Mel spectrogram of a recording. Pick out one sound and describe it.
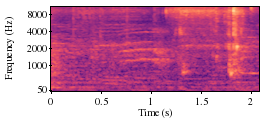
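Water pours into a pan.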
